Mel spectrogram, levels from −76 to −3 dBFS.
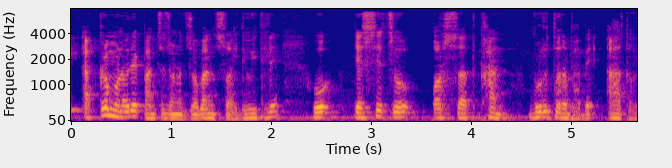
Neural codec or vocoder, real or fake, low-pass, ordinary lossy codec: codec, 16 kHz in and 24 kHz out, 2.2 kbps, FireRedTTS-2 codec; fake; 7.2 kHz; none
